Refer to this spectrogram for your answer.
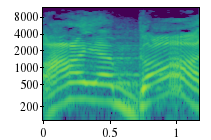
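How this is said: It is said forcefully, with conviction.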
